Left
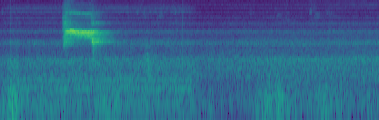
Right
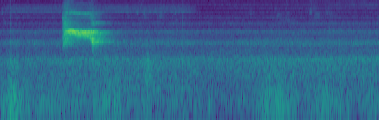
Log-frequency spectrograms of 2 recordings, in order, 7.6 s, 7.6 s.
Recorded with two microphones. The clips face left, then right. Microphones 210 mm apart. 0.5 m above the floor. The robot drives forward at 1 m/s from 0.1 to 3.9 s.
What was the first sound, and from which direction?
A scream, 85° right.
